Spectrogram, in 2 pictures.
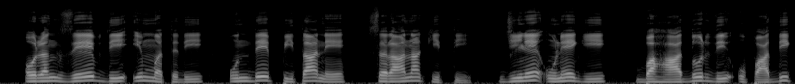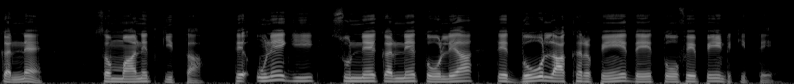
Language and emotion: Dogri, neutral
